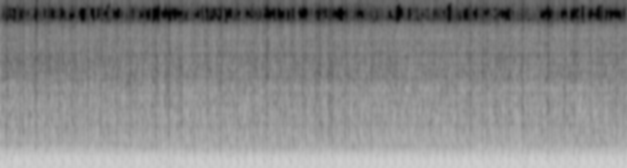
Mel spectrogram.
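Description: A motorcycle engine idles with a deep, steady rumble close by.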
